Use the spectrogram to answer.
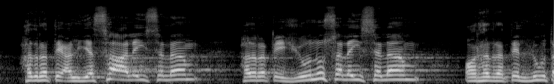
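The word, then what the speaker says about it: یونُس: یونس بول دیتے ہیں، یونس نہیں ہوتا ہے، یونس، نون کے اوپر زبر نہیں ہے، نون پر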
